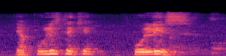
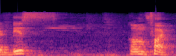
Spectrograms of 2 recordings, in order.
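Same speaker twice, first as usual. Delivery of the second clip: Discomfort slowly, pausing after डिस; split prefix; much slower than usual. Shown as a demonstration. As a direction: set डिस apart, then finish discomfort. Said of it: "डिस को लाया गया". (Discomfort में डिस के बाद ठहरकर)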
